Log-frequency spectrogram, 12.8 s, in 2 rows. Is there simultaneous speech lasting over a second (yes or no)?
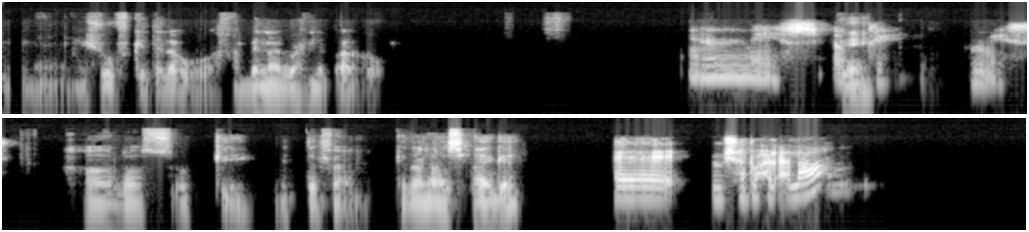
no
